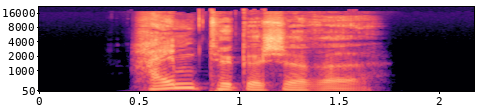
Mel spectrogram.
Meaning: inflection of heimtückisch: 1. strong/mixed nominative/accusative feminine singular comparative degree 2. strong nominative/accusative plural comparative degree
- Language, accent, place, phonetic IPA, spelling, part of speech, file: German, Germany, Berlin, [ˈhaɪ̯mˌtʏkɪʃəʁə], heimtückischere, adjective, De-heimtückischere.ogg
